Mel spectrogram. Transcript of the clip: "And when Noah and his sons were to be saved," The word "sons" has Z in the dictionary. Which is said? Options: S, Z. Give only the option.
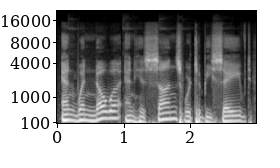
Z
